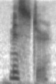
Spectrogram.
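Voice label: "mister", US English; pronunciations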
